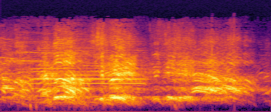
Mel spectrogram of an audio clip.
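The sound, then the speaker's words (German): A large protest crowd at an opposition demonstration in Albania chants a slogan in unison, echoing 'We want an Albania like all of Europe', many voices rising and falling in rhythmic phrases, loud and sustained for several seconds. “Woraufhin die Menge echot: Wir wollen Albanien wie ganz Europa.”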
